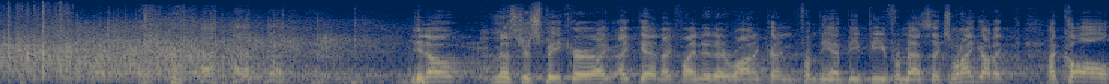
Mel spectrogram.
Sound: applause

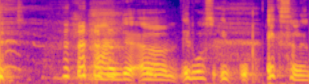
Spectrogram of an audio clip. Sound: laughter

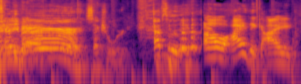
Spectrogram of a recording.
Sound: laughs

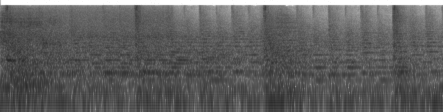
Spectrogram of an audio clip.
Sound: death growls

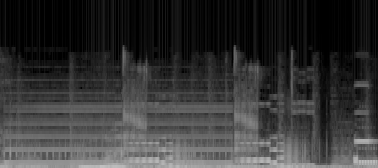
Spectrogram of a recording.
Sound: phone beeps

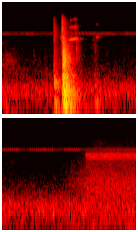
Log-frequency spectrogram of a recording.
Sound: door slamming

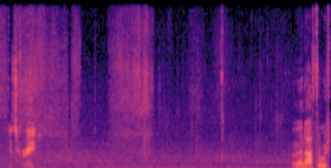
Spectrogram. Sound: air whirring

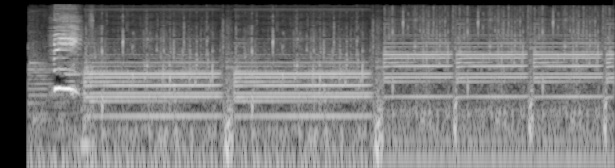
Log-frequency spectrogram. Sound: water Dripping

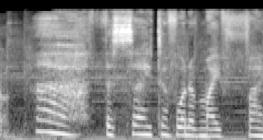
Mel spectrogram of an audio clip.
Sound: sighs

